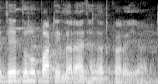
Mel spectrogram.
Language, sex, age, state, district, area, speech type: Maithili, male, 60+, Bihar, Madhepura, urban, spontaneous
